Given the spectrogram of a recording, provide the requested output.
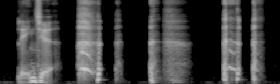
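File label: "lin2 ju1", Mandarin Chinese; HSK3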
